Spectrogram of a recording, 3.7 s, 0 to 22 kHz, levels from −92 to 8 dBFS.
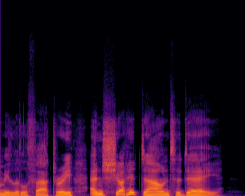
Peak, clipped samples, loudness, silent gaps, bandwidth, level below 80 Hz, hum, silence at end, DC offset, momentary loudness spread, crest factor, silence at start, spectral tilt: -6 dBFS; under 0.1%; -21 LUFS; none; 9.8 kHz; -58 dBFS; none; 0.4 s; under 0.1%; 6 LU; 16 dB; 0 s; -6 dB/octave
